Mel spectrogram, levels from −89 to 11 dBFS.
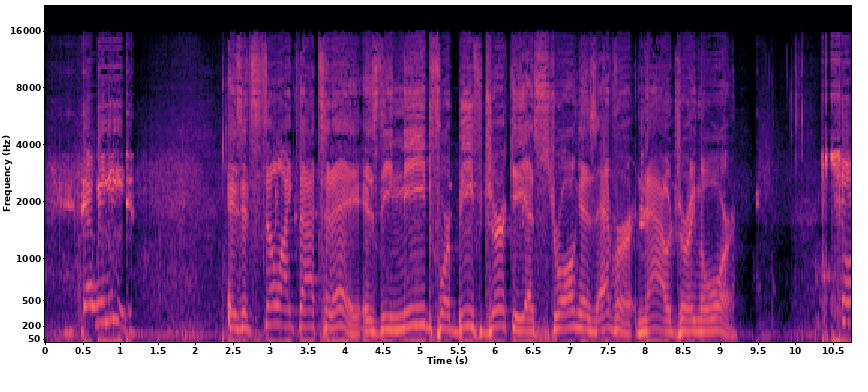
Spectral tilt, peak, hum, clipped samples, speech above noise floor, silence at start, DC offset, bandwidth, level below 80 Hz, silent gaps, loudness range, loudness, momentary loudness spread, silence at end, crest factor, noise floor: -3 dB/octave; -6 dBFS; none; under 0.1%; 22 dB; 0 s; 0.6%; 16 kHz; -42 dBFS; none; 3 LU; -21 LUFS; 18 LU; 0 s; 16 dB; -44 dBFS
